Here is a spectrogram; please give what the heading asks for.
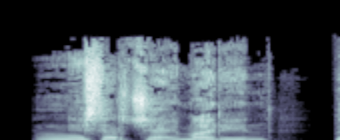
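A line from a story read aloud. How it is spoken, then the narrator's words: Conciliatory mutter. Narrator (Russian): примирительным тоном пробормотал Кен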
